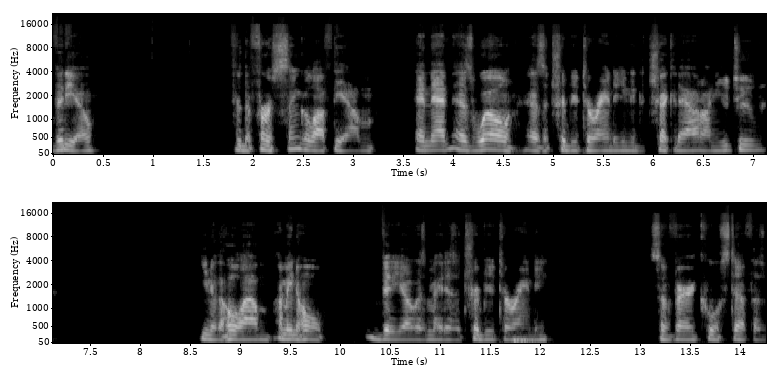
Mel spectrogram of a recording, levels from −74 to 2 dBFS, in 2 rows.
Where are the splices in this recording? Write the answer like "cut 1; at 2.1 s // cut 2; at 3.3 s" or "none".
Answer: none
